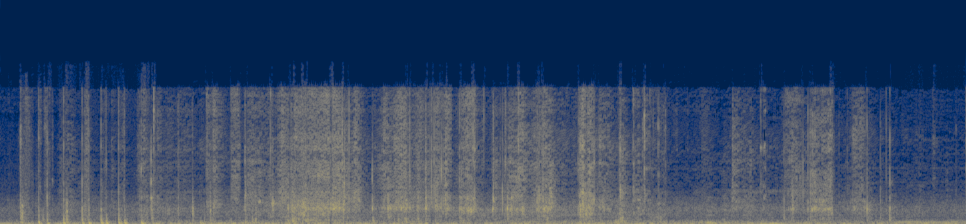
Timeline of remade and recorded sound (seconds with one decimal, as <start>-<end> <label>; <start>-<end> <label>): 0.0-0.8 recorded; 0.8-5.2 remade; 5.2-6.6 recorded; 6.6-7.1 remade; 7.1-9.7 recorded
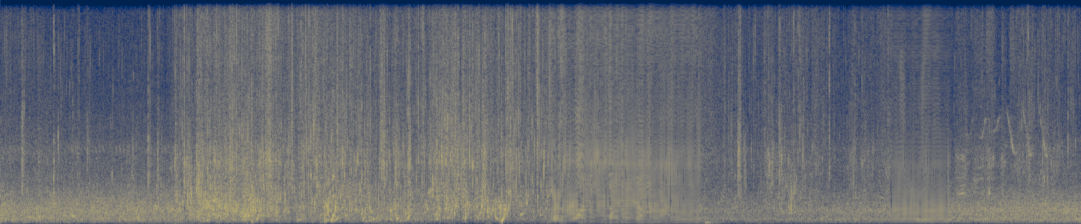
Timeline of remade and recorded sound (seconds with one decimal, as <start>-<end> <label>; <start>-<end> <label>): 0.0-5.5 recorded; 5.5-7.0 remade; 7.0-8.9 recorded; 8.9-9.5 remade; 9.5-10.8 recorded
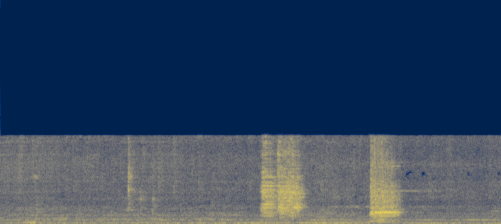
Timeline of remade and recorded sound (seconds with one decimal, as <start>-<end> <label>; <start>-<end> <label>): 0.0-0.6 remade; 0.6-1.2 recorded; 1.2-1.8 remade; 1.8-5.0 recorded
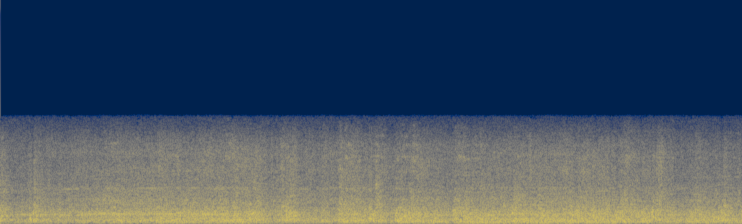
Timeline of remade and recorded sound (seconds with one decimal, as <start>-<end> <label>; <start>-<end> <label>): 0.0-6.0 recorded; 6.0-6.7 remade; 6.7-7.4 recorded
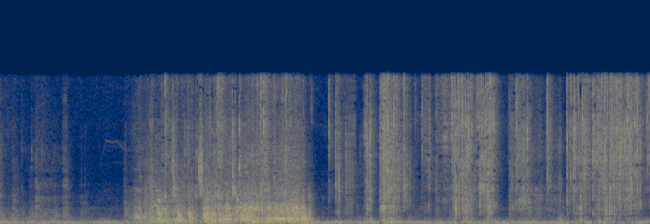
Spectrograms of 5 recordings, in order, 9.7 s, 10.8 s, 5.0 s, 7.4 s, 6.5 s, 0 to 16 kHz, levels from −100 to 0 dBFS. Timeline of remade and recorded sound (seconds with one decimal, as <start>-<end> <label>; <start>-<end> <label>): 0.0-6.5 recorded

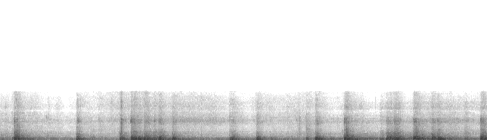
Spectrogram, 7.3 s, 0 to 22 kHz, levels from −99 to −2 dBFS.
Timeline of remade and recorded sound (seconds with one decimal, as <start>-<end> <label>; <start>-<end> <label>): 0.0-0.8 recorded; 0.8-5.1 remade; 5.1-6.1 recorded; 6.1-7.3 remade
